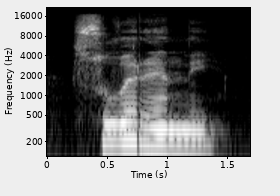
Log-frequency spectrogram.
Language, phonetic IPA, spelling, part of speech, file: Ukrainian, [sʊʋeˈrɛnːei̯], суверенний, adjective, Uk-суверенний.ogg
- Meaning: sovereign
